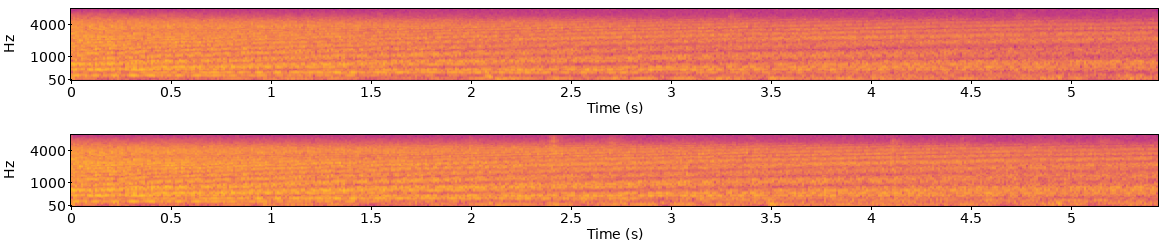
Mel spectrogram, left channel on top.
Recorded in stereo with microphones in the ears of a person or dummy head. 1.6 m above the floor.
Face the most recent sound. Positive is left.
turn(degrees=-15)  # may be behind; listen again after turning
